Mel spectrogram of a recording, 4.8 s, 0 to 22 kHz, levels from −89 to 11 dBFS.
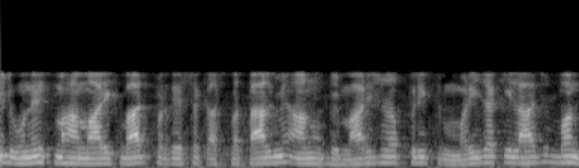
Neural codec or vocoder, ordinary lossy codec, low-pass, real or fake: codec, 24 kHz, 3.1 kbps, DualCodec; none; 3.6 kHz; fake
